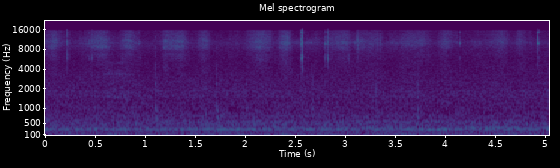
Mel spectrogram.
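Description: Faint scratchy rustling of fibre stuffing being pushed with the fingers into a small crocheted piece, over a steady low hum.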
